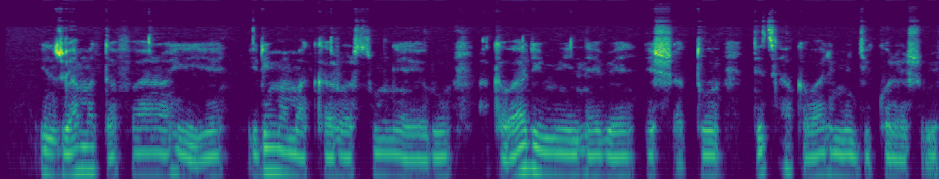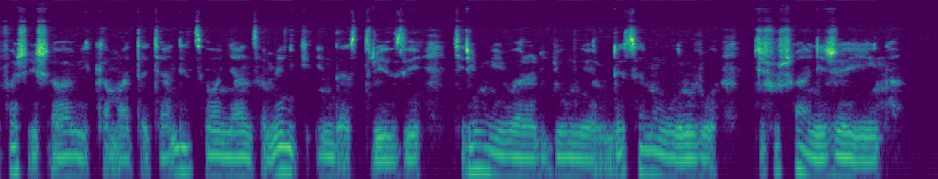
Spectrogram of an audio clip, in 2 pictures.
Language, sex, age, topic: Kinyarwanda, male, 18-24, finance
